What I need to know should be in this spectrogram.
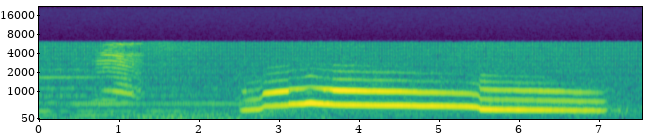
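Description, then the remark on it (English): Wolves howling together in long, drawn-out, overlapping wails that rise and slowly fall. Softer tones lead into a louder, sustained chorus lasting several seconds before fading. “But the wolves need not risk injury today.”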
